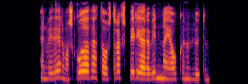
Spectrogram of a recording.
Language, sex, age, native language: Icelandic, female, 40-49, Icelandic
